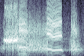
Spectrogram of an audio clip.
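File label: Speech, Russian, Numbers, 60; Allied Flight; DCS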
